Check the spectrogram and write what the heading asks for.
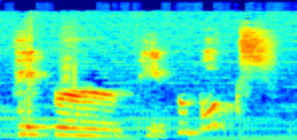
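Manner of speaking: plain reading voice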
